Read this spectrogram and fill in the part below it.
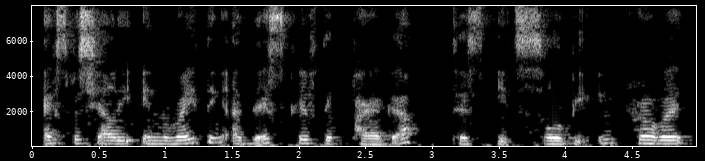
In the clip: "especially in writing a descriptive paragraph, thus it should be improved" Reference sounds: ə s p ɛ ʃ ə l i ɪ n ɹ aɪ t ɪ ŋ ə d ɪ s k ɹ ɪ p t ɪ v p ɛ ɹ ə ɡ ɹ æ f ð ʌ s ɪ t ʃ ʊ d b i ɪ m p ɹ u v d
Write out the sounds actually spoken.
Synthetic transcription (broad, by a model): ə s p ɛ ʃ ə l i ɪ n ɹ aɪ t ɪ ŋ ə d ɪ s k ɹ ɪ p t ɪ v p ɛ ɹ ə ɡ ɹ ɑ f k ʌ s ɪ t s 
